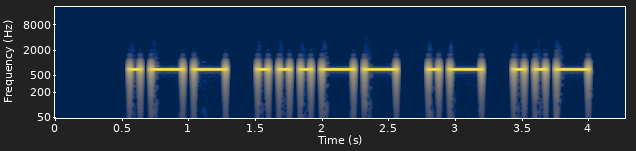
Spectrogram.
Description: Morse code, heard as a keyed tone, about 15 wpm, 700 Hz. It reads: W3AU
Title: USA Call Signs - 4 Characters - 15wpm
